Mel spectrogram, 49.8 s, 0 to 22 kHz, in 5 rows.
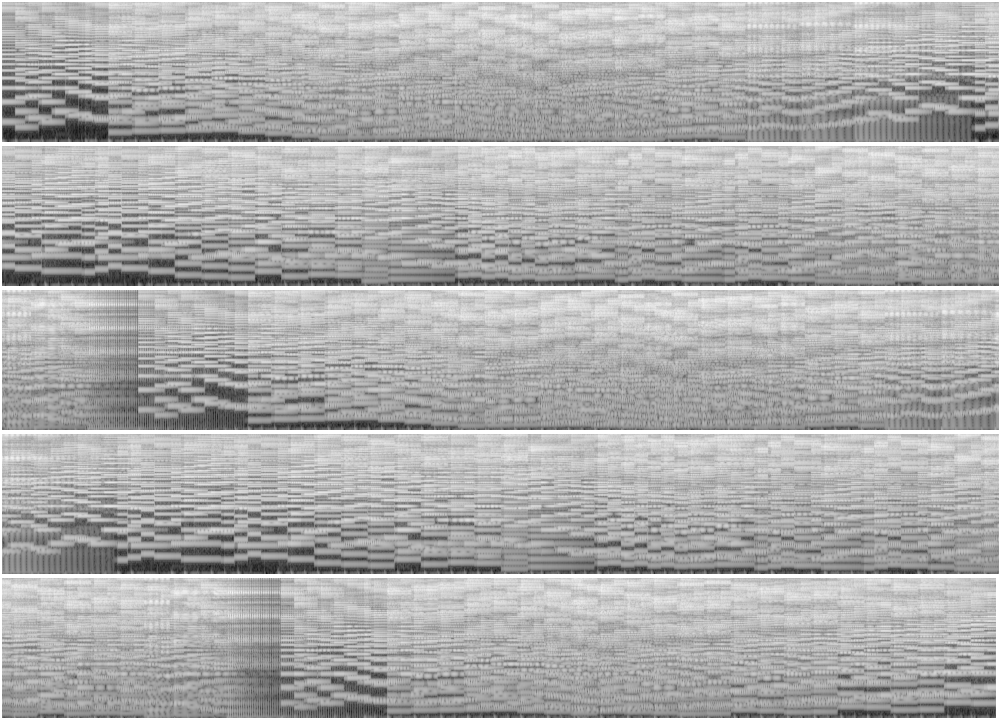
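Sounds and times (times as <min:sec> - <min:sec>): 
sonata movement on a MOS6581R2 sound chip: 0:00.0 - 0:49.8.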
